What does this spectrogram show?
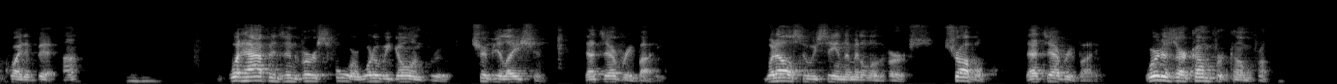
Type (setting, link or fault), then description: setting, large echoing room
